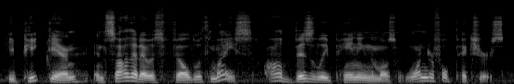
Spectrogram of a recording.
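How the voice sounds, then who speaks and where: Guy reading a kids book out loud, low voice, super animated. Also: a little fast. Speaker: storybook reader. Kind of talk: expressive children's story read-aloud.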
